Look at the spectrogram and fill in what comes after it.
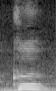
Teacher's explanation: अब क़ाफ का मखरज हम डिफ़ाइन करें तो हम कहते हैं अक़, आवाज़ हमारी रुक गई और फिर जारी हुई, इस तरह जब हो तो उसे मखरज कहते हैं।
